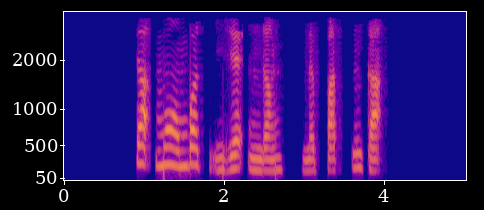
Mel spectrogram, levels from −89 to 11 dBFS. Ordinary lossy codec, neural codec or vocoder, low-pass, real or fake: MP3, 24 kbps; codec, 44.1 kHz, 7.8 kbps, Pupu-Codec; 3.6 kHz; fake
